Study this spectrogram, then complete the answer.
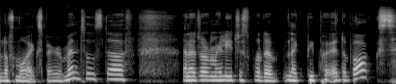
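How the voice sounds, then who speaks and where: A woman talks at a very fast pace with a medium pitch and ordinary pitch variation. The sound is dry and close, with no echo. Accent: German. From Germany, Hamburg. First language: German. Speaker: booking agent. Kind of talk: panel interview. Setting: café workshop with audience.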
